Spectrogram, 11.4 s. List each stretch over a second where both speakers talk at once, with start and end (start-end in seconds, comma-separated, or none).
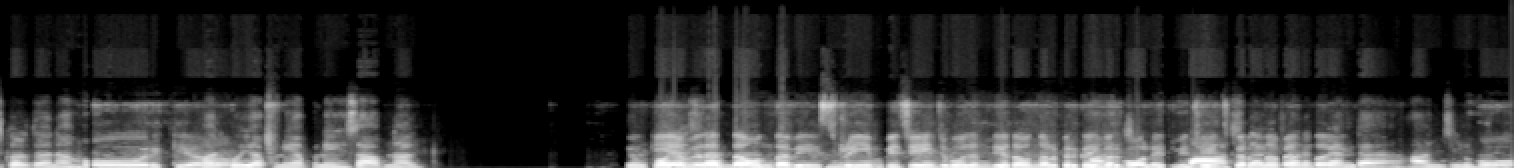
4.9-6.5, 8.2-9.9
